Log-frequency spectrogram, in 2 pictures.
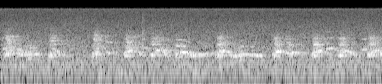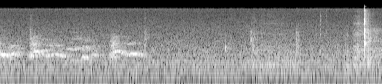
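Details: Dogs barking in a quick series of short, fairly high, harmonic-rich yaps, some drawn out into brief whiny notes, for about ten seconds before falling quiet. A sharp click sounds at the very end.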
